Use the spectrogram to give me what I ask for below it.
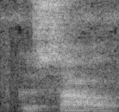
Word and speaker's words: Gestalt: dia bermain tentang persepsi kristal atau biasa kalau diucapkan Sara secara pengucapan itu kesal padahal kata Jerman yang berarti bentuk esensi atau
